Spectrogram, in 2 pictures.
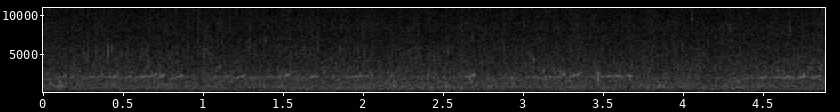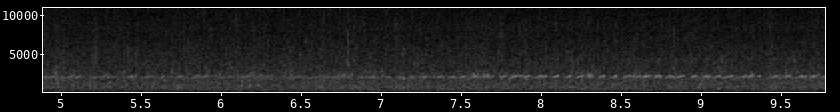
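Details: Stream-dwelling Kajika frogs, faint high notes early, then a clear rapid trill building over the last three seconds above the constant hiss of flowing water.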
